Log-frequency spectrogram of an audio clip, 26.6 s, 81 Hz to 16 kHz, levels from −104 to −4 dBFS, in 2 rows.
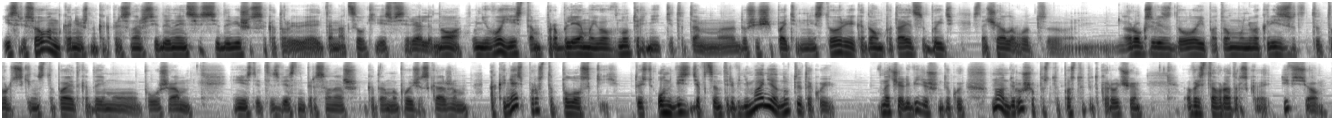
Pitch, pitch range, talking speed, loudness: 110 Hz, 100-120 Hz, 180 wpm, -22 LUFS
